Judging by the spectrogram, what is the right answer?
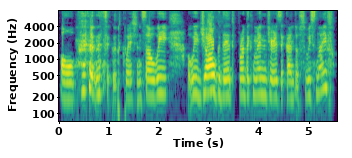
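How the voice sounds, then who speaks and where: Creaky-voiced woman. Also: mid-range voice, steady tone, moderate pace, darkish tone. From Ukraine. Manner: thoughtful, with many filler sounds and restarts. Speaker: guest, product manager. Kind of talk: podcast interview.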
